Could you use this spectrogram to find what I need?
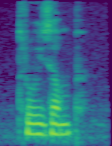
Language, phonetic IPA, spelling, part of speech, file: Polish, [ˈtrujzɔ̃mp], trójząb, noun, LL-Q809 (pol)-trójząb.wav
